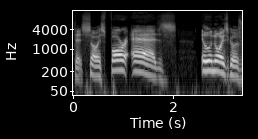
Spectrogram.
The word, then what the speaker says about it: Illinois: let's talk about this so as far as Illinois's goes right now Illinois sorry the S is silent I know that now thank you so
